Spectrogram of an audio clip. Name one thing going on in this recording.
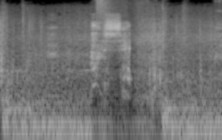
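A young woman gasps in fright, close by.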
